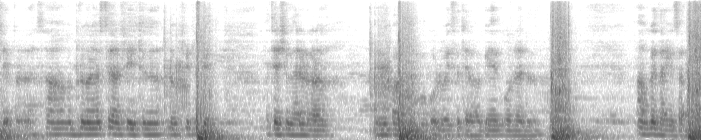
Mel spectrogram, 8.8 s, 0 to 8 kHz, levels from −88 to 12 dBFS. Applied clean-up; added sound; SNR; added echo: none; Truck; -3 dB; reverberation time 0.3 s.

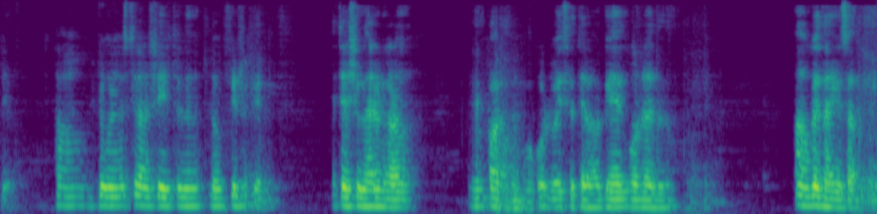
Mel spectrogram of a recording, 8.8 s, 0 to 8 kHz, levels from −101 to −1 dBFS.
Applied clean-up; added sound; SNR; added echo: neural mask model DeepFilterNet 3.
